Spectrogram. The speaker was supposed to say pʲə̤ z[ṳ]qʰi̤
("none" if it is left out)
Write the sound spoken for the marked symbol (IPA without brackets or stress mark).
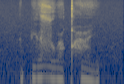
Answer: ṳ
